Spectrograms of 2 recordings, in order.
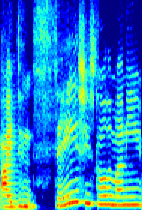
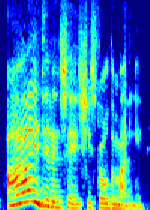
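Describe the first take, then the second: First: The stress falls on the word say. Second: The stress falls on the word I. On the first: It was implied but not said. "means maybe you implied it" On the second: Somebody else said it. "if you inflict the word I"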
